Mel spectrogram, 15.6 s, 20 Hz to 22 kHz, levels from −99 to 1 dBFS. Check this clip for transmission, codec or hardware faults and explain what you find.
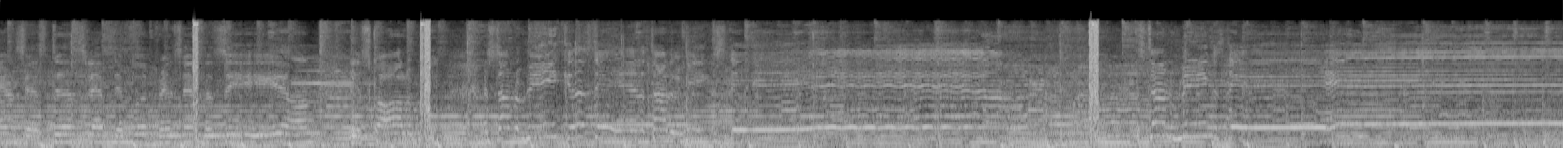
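Yes, there are faults: three bursts from an uninitialised buffer, one skip ahead, and two passages of jitter buffer speed-up. They sit on top of the call codec's normal coding, whose spectrum stops near 12 kHz.

Uninitialised buffer, at 1.93–1.98 s, 4.21–4.30 s and 10.89–10.98 s. Each time, a block was sent to the output before any audio had been written into it, so whatever stale memory it held was played as samples. The first burst lasts about 46 ms, which fits a 2048-sample block. The other two last about 93 ms, which fits 4096 samples. Each is heard as a sudden, loud crackle of digital noise. On the waveform it is a rectangular block of loud garbage with hard edges. On the spectrogram it is a bright vertical band across all frequencies.

Skip ahead, at 3.52–3.54 s. Roughly a second of audio was thrown away while later material was already queued, and playback jumped straight to it with no gap filled in. 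The audio on either side is spliced almost directly, so the sound lurches forward abruptly. On the waveform there is a discontinuity at 3.52 s with no silence. On the spectrogram, the patterns before and after the seam don't line up.

Jitter buffer speed-up, at 5.47–6.60 s and 11.79–12.91 s. Too much audio had piled up in the receive buffer. To shrink the delay, the receiver repeatedly cut out short pieces, each one or a few pitch periods long. The first passage runs at 128% speed and removes about 0.3 s, so it sounds noticeably rushed. The second runs at 107% and removes about 0.1 s, so it is only slightly hurried. Pitch stays the same in both. On the spectrogram, events are compressed in time while the harmonic spacing is unchanged.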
